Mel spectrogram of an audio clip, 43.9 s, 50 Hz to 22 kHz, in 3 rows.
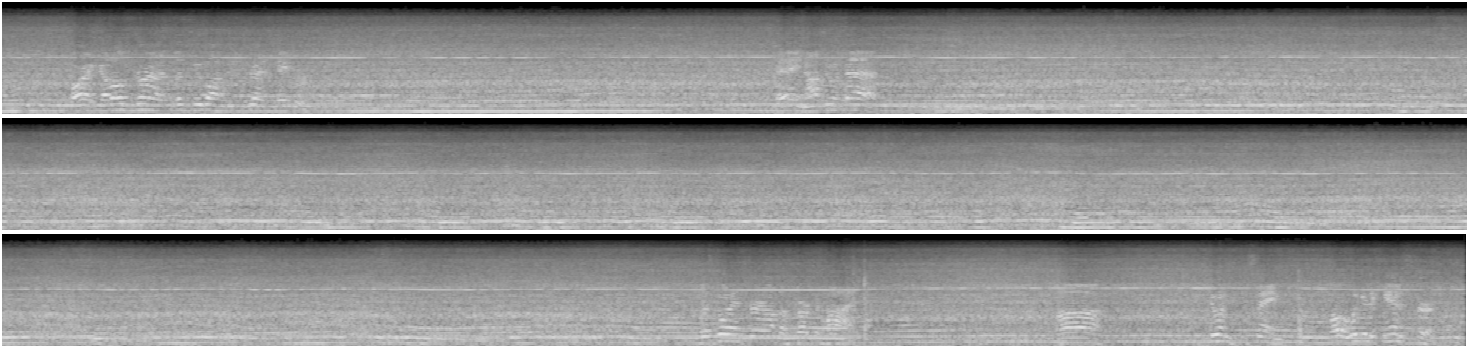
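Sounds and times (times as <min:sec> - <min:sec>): upright vacuum cleaner running: 0:00.0 - 0:43.9
thin high whine: 0:35.0 - 0:38.1.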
